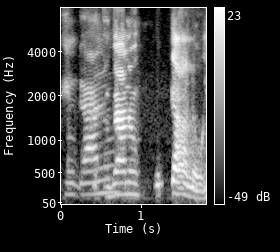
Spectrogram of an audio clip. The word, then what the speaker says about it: Ngannou: You know, but as far as Francis, how do you pronounce his last name? Ngannou.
